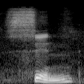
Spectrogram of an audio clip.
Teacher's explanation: your tongue should be touching the alveolar Ridge when you pronounce the last sound of the word sin · the last sound of the word sing is a velar sound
